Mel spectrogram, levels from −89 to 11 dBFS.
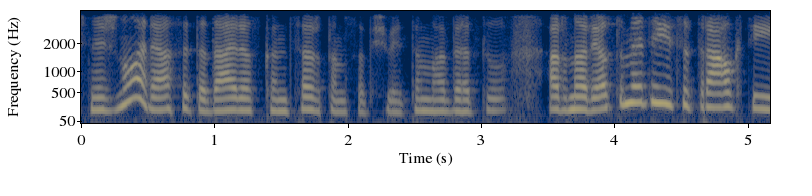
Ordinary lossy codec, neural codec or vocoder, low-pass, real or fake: Opus, 32 kbps; codec, 16 kHz, about 1 kbps, DyCAST, with the encoder's durations; 3.6 kHz; fake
